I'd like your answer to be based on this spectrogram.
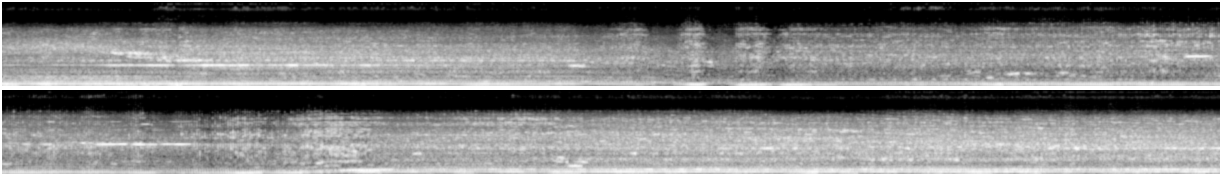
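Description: A tractor engine runs loud and steady in a muddy, waterlogged field, its low drone dipping and rising twice as it pulls itself free without tracks or chains, with a crowd around.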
